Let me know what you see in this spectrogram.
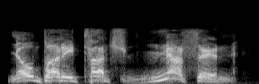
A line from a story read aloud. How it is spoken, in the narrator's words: he roared in his leather-throated drill sergeant's voice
